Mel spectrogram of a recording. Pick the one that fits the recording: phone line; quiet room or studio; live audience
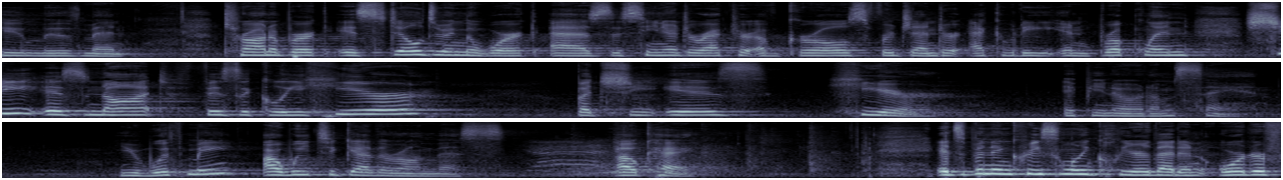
live audience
